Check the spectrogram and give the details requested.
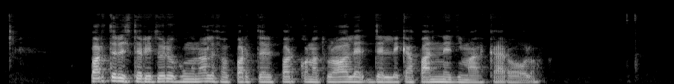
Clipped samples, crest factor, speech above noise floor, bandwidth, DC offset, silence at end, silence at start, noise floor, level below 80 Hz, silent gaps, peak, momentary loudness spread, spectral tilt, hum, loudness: under 0.1%; 20 dB; 50 dB; 11.5 kHz; under 0.1%; 1.35 s; 0.9 s; -70 dBFS; -52 dBFS; none; -2 dBFS; 7 LU; -7 dB/octave; none; -20 LUFS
